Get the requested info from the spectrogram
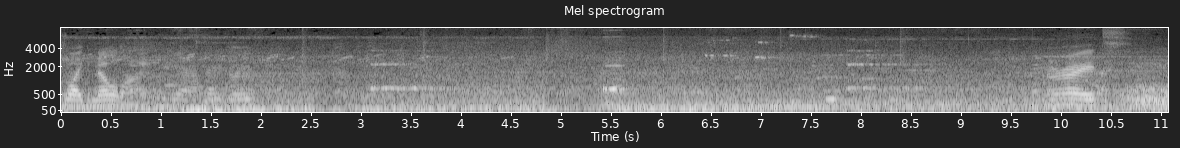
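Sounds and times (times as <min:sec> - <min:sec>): steady low rumble: 0:10.4 - 0:11.0.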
